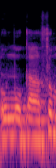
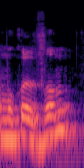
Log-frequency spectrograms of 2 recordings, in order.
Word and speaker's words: Ummu Kulthum: Kemudian Ummu Kalthum atau Ummu Kulthum, perempuan juga, boleh dibaca K atau Ku. Ummu Kalthum atau Ummu Kulthum, cara bacanya begitu.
